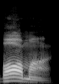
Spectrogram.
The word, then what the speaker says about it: Balmain: Just like we all know what Balmain is, but it's actually pronounced Balmain. Yeah.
